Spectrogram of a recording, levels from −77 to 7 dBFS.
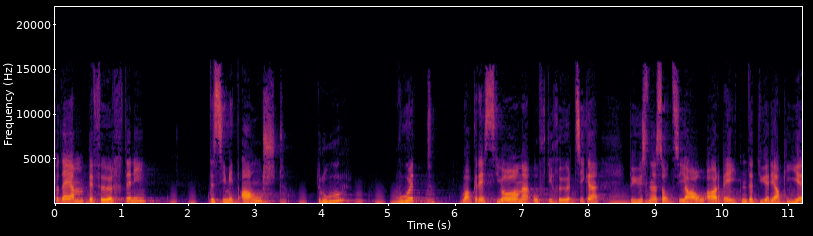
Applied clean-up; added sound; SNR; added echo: none; Musical instrument; 16 dB; none.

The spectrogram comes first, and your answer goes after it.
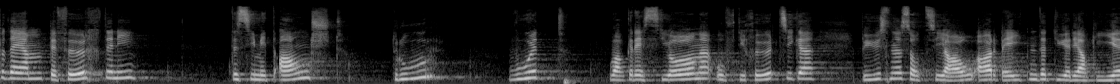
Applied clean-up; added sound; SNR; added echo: none; none; none; none.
